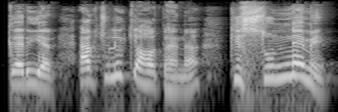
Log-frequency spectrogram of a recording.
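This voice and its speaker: A male teacher giving a vocabulary lesson, emphatic and repetitive, drilling words and spelling them out letter by letter while urging students to memorize quickly. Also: extremely high pitch, very animated, a little mellow, no echo, studio quality. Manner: urges students to hurry and memorize.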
